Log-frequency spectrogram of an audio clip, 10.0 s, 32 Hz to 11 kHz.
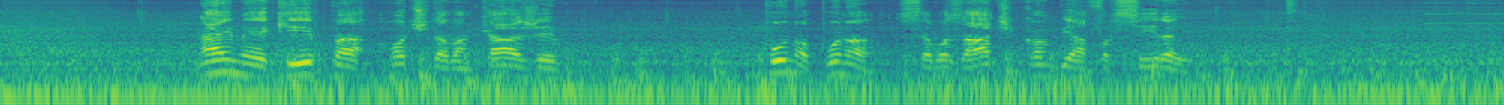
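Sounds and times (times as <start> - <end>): truck engine running: 0.0 - 10.0
tyres on wet road: 0.0 - 10.0.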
